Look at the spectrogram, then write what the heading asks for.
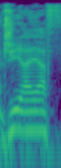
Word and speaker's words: GIF: He is exactly the the Homer Simpson in the in the in that meme or GIF. What do you pronounce? GIF. GIF. All right. I think people do it both ways.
